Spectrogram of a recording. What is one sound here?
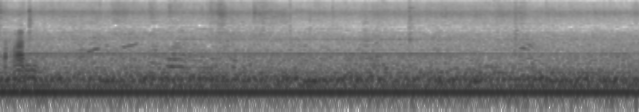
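A wood fire crackles in a brick oven.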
